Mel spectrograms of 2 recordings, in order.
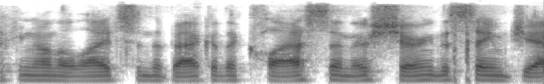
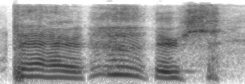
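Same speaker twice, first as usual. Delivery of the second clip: mock gasped shout; 8 semitones higher, 5 dB louder than usual. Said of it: "gasping the word bears as a question".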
